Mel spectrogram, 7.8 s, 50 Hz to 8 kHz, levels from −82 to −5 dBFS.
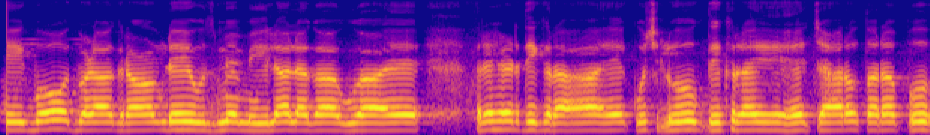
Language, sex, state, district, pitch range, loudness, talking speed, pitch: Hindi, female, Uttarakhand, Tehri Garhwal, 170-175 Hz, -11 LUFS, 170 wpm, 170 Hz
